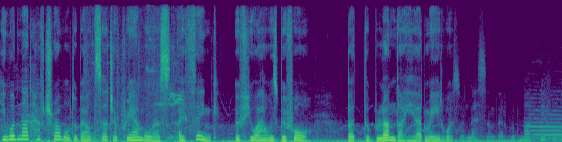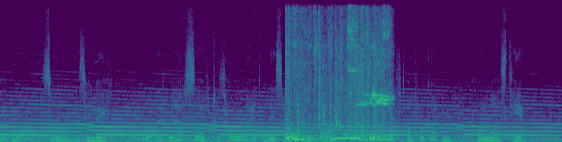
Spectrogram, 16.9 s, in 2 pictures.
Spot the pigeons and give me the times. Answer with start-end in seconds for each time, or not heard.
1.2-2.8, 12.7-14.3.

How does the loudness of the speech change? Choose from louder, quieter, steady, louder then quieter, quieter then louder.
quieter.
